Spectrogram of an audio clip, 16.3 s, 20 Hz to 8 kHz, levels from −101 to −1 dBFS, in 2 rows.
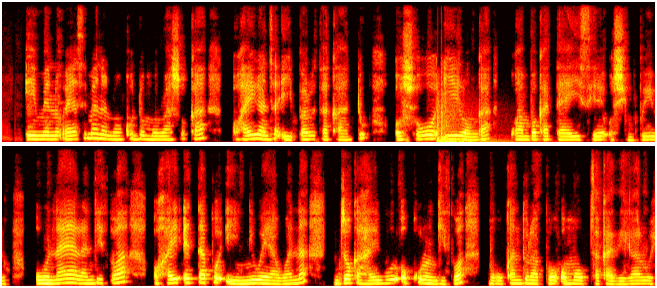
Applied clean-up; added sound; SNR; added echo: none; Boom; 6 dB; none.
